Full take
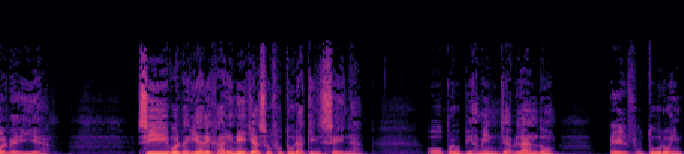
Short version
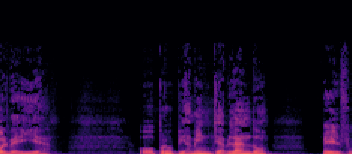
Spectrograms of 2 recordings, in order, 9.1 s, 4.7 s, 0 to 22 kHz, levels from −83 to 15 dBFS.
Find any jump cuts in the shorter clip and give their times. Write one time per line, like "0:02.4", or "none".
0:01.7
